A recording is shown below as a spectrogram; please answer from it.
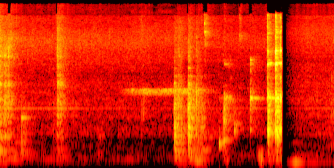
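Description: Onions and turmeric frying in oil in a pan, with a spoon scraping and clinking against the metal in short bursts, soft sizzle underneath, and a louder cluster of stirring knocks near the end.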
